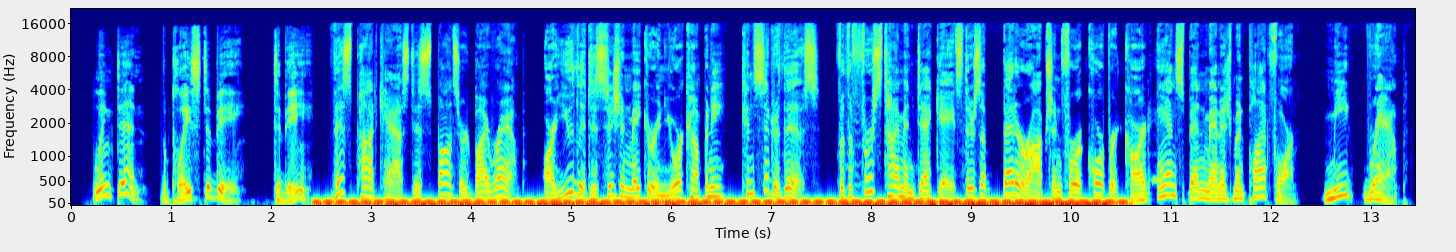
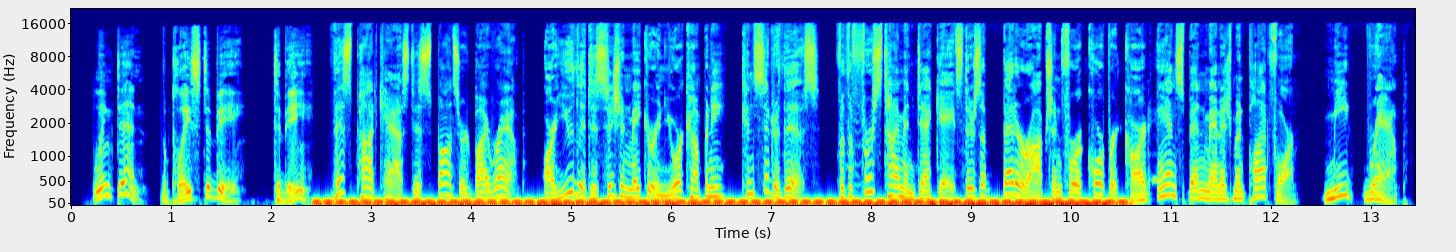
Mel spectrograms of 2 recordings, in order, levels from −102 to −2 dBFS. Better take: neither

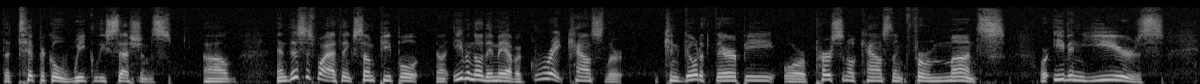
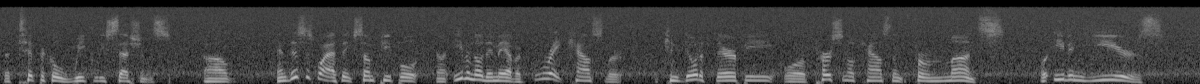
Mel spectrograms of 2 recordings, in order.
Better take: first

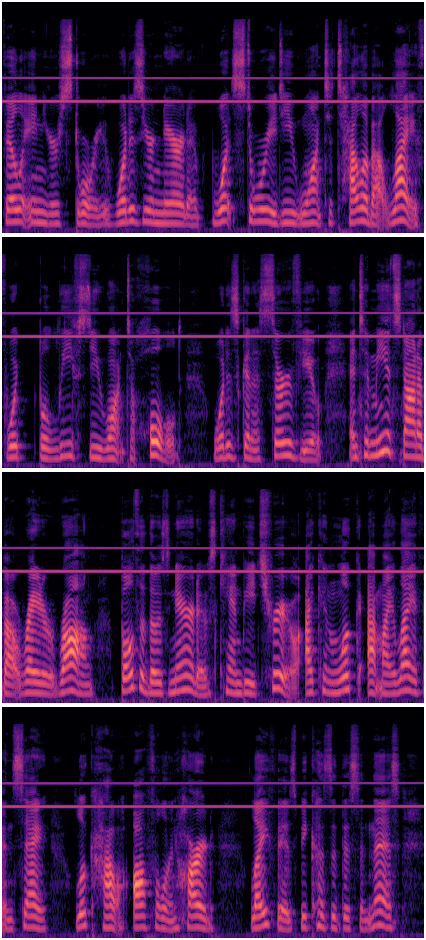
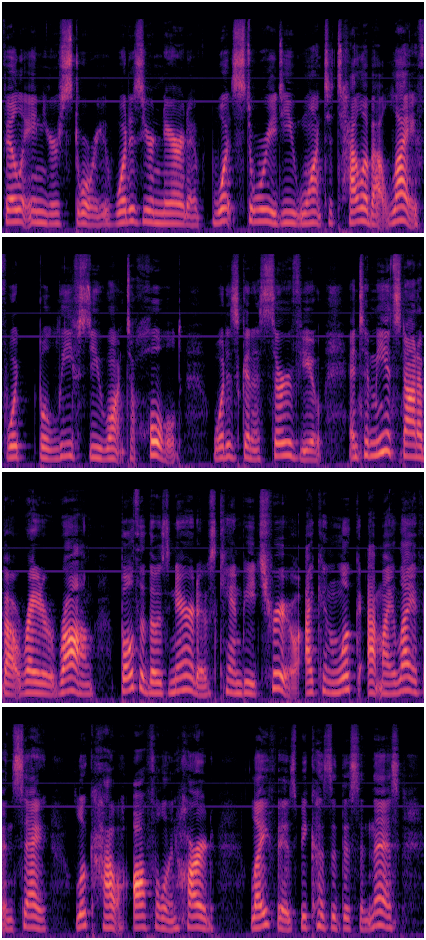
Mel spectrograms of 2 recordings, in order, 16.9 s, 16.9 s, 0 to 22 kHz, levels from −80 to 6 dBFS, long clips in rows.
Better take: second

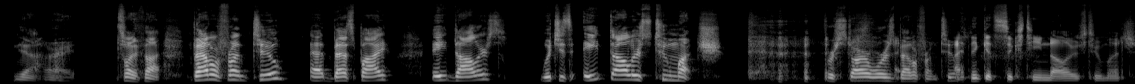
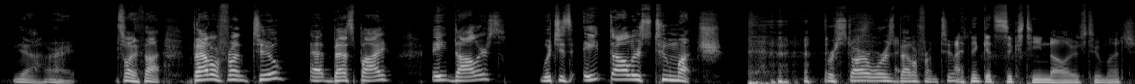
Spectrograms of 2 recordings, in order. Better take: second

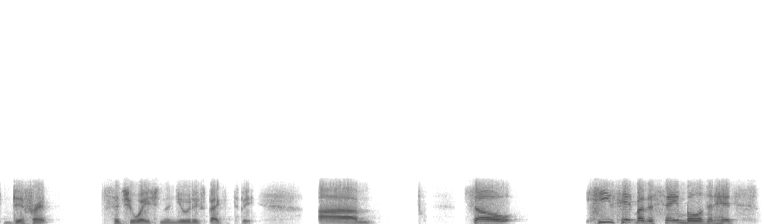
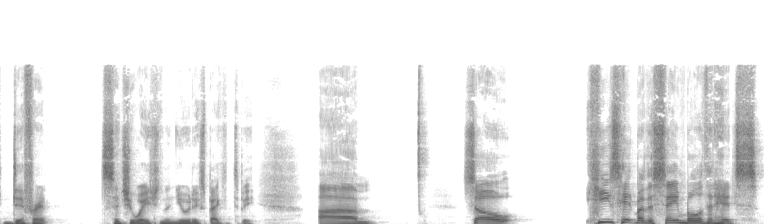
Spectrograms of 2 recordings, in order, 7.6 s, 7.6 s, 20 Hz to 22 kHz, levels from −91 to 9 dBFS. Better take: second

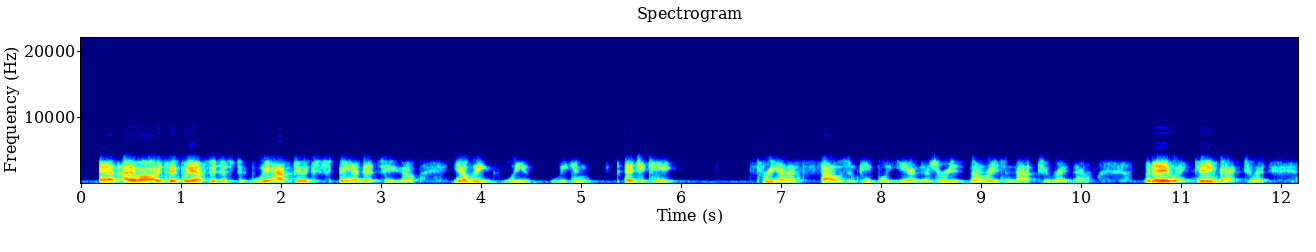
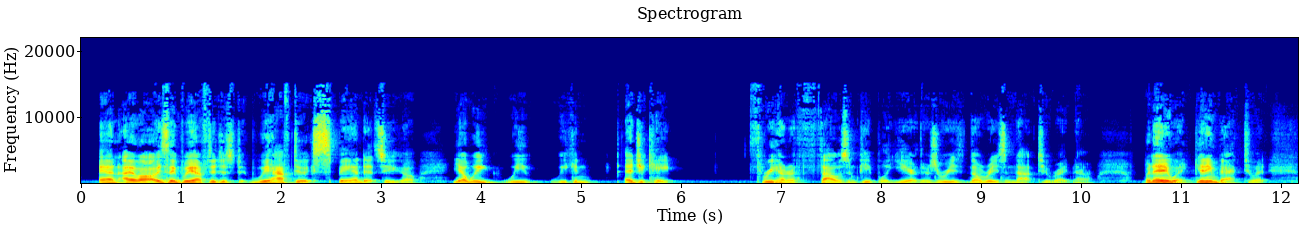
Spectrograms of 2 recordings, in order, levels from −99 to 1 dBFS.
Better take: second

